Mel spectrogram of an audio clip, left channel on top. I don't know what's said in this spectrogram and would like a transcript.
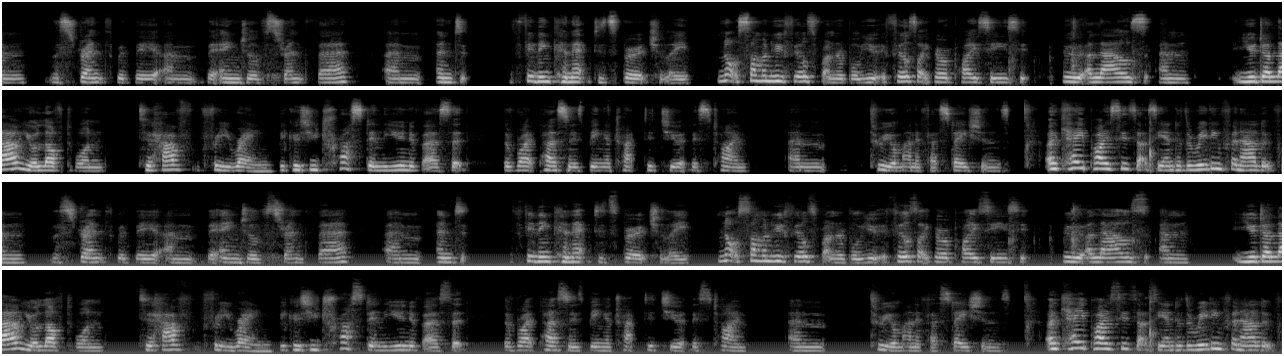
the strength with the angel of strength there, and feeling connected spiritually. Not someone who feels vulnerable. It feels like you're a Pisces who you'd allow your loved one to have free reign, because you trust in the universe that the right person is being attracted to you at this time. through your manifestations. Okay, Pisces, that's the end of the reading for now. Look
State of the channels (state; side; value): noise; right; hum, 24 dB below the sound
